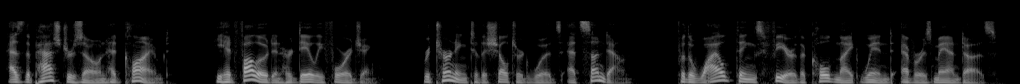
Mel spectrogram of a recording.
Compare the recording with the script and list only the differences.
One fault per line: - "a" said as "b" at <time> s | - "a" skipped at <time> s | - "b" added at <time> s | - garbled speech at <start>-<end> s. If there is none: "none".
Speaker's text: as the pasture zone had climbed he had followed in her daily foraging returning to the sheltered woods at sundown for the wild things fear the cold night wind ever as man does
none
